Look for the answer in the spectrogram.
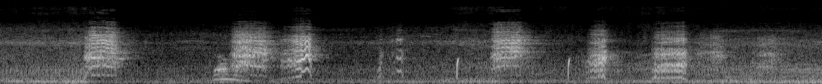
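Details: Harsh, hoarse macaw squawks repeated roughly every second, grouped in twos and threes, with brief thin whistled notes between bursts and a low steady hum behind.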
